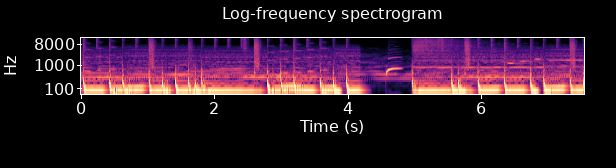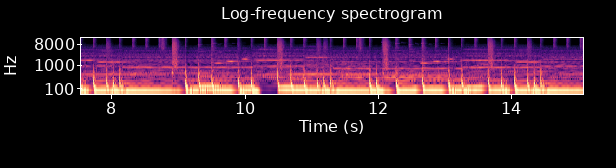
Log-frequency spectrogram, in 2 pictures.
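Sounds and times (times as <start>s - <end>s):
instrumental rap type beat: 0.0s - 15.0s.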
